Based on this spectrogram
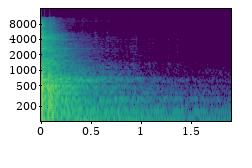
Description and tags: Metal Hit 9
A bunch of different metal sounds. Hits etc.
